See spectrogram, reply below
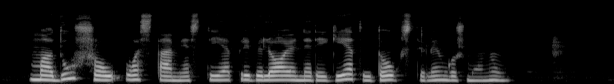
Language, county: Lithuanian, Klaipėda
